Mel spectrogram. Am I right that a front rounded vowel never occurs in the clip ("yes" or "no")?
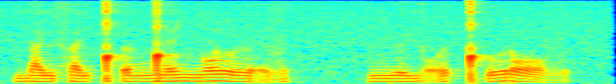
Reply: no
